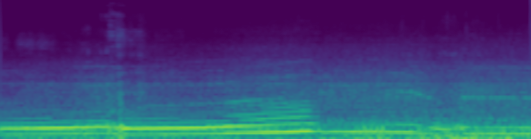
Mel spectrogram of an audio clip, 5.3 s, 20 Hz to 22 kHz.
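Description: A 2023 Kawasaki ZH2 motorcycle accelerates hard and loud and close, its engine note climbing steadily through the gears with a brief shift dip partway through, a continuous rising roar.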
